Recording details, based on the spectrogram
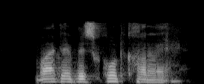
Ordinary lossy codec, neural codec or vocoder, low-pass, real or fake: Opus, 16 kbps; codec, 16 kHz in and 24 kHz out, 0.6 kbps, FireRedTTS-2 codec; 7.2 kHz; fake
